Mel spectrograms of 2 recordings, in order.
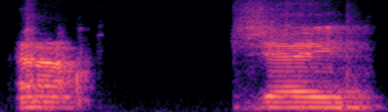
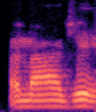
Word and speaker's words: Anaje: This is the city of Detroit versus Anna J. Alexis Gutierrez. Did I get that pronunciation correct? You were close, Your Honor. Anaje Alexis Gutierrez.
